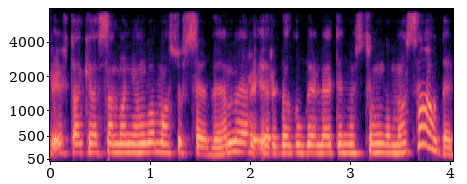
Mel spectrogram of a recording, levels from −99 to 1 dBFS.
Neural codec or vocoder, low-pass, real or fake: codec, 24 kHz, 6 kbps, HILCodec; 7.2 kHz; fake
